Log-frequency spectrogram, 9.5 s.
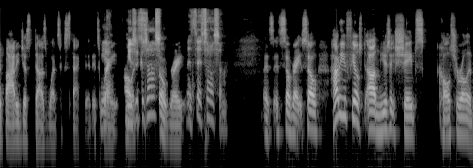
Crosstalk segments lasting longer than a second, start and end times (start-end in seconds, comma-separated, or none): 2.0-3.4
